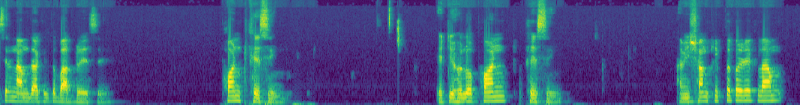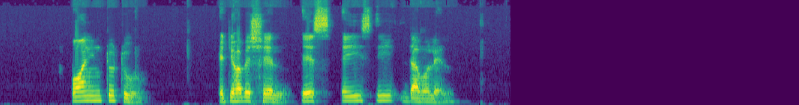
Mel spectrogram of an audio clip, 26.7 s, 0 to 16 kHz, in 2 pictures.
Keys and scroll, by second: 7.3 r, 7.8 space, 10.2 f, 11.5 space, 14.8 KP_1, 14.8 x, 15.4 KP_2, 16.2 space, 18.3-20.5 typing, 22.1-26.6 typing.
